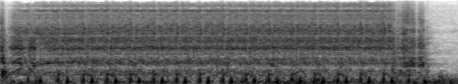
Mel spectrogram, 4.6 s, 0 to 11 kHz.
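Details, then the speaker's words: Kohler Courage 20 hp engine on a Craftsman DYT4000 mower, on a jumper pack, fuel solenoid clicking: even, strong crank about two compressions a second, no fuel drawn from tank, never fires. "so we're turning over i don't see anything pulling up from the tank but that might be for the best"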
